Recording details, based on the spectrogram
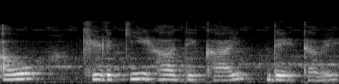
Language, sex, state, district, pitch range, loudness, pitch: Chhattisgarhi, female, Chhattisgarh, Sukma, 220-260 Hz, -17 LUFS, 240 Hz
